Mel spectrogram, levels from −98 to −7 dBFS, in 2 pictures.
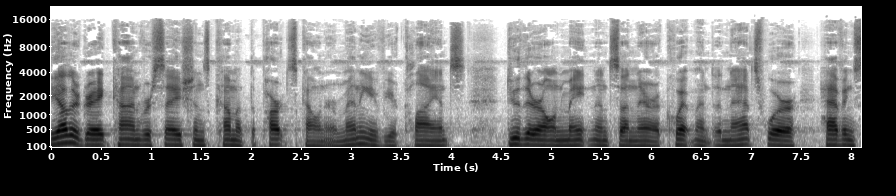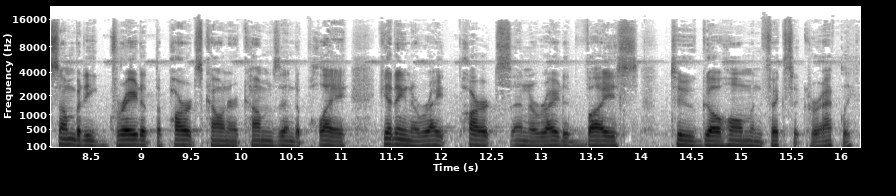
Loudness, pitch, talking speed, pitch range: -20 LUFS, 115 Hz, 180 wpm, 105-120 Hz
